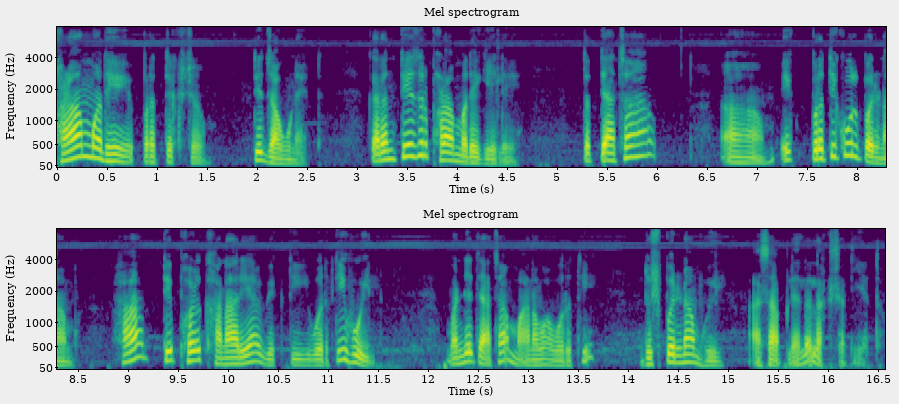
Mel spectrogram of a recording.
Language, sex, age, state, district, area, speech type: Marathi, male, 45-60, Maharashtra, Nanded, urban, spontaneous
